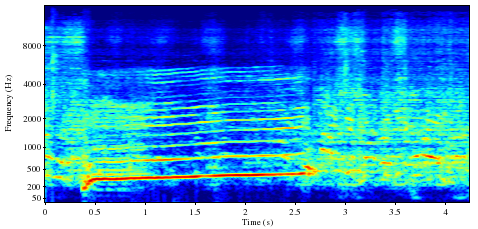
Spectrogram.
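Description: A person's voice holding one long note that rises slowly in pitch for about two seconds, then breaks off, followed by speech.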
